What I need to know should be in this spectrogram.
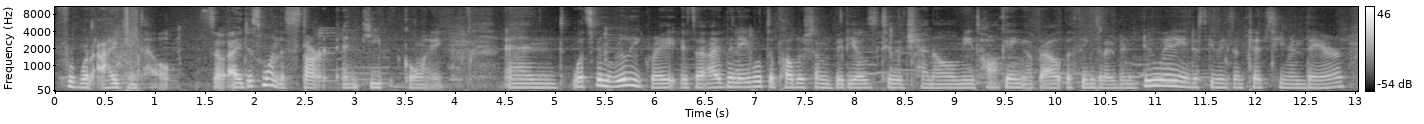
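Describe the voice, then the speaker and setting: A soft-spoken woman's very deep, low voice with ordinary pitch variation and music in the background. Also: moderate pace. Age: 30s. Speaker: children's book illustrator and artist. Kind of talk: casual vlog update.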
